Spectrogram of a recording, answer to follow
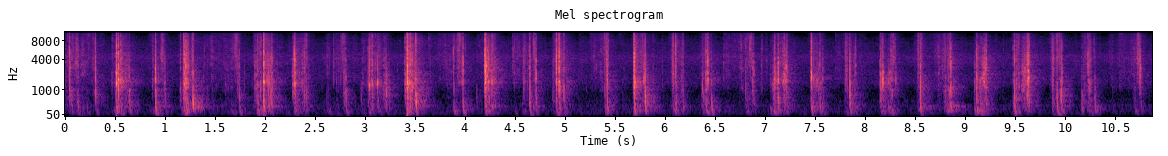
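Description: A deck of cards being shuffled by hand: a steady run of short card slaps and flicks, about three a second.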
